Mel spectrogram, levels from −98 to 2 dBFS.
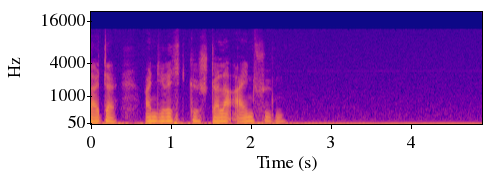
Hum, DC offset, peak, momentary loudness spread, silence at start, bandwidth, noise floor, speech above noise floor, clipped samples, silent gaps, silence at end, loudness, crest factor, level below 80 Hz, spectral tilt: none; 1%; -14 dBFS; 13 LU; 0 s; 12 kHz; -57 dBFS; 29 dB; under 0.1%; none; 0.35 s; -30 LUFS; 18 dB; -42 dBFS; -7 dB/octave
